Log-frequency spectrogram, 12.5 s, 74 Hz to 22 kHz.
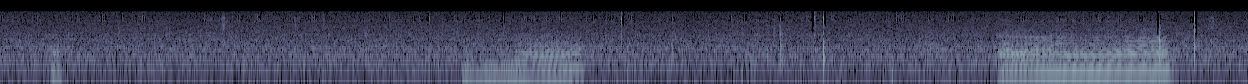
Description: Ladypug is a 6 month old pug, cuddling and snoring with her sister Heidi, a basset-wiener looking thing...lol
